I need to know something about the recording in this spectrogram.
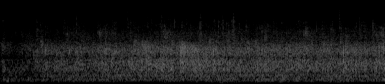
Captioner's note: audience applauding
